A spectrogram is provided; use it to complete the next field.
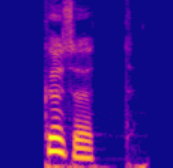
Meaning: between, among
- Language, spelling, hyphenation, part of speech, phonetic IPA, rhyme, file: Hungarian, között, kö‧zött, postposition, [ˈkøzøtː], -øtː, Hu-között.ogg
